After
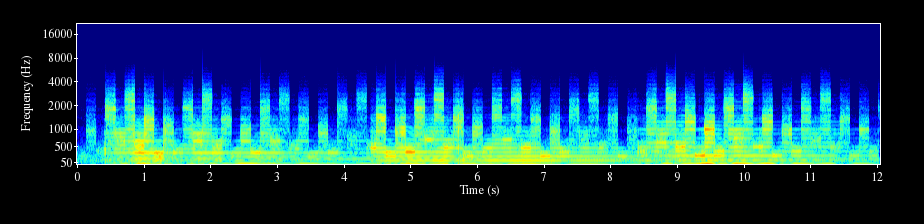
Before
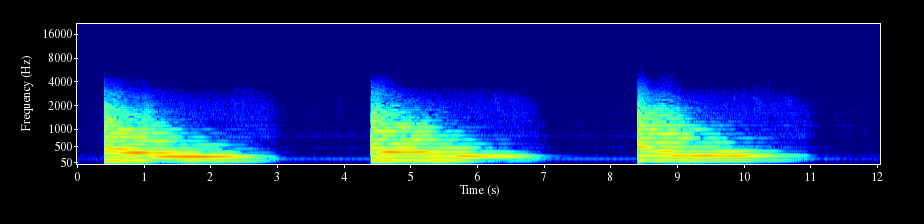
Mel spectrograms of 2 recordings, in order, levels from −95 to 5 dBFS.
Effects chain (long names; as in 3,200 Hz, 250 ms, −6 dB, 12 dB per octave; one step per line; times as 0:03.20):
linear delta modulator 16 kbit/s, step −26 dBFS
low-shelf EQ 410 Hz −6 dB
brickwall limiter −23 dBFS, peak gain reduction 6 dB
hollow resonant body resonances 230/650 Hz, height 9 dB, ringing for 80 ms
pitch-shifted copies added −12 semitones −10 dB, +12 semitones −10 dB
power curve on the samples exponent 3
gate with flip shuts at −25 dBFS, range −25 dB
repeating echo 904 ms, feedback 46%, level −7 dB
rectangular room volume 3,900 cubic metres, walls furnished, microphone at 4.5 metres
low-pass on a step sequencer 6.9 Hz 280–2,500 Hz
level +8.5 dB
